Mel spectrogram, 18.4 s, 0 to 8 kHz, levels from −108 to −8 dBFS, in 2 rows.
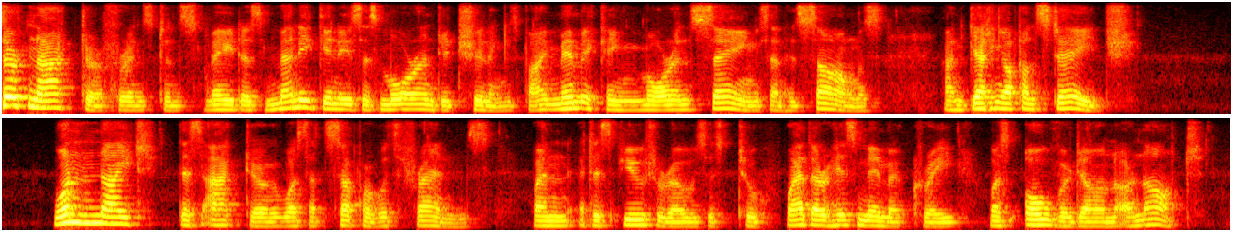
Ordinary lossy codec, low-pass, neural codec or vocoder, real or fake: Opus, 16 kbps; 7.2 kHz; none; real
